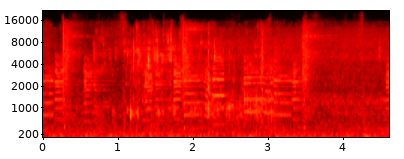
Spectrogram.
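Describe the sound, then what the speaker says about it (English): Prosecco poured into a glass to top a spritz cocktail, fizzing and bubbling close up, a soft steady stream of liquid with crackling effervescence and small splashes throughout. "Final step, you're going to top with Prosecco."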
